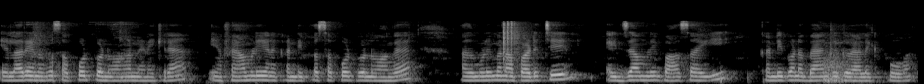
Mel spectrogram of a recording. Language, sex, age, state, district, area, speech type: Tamil, female, 45-60, Tamil Nadu, Cuddalore, rural, spontaneous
